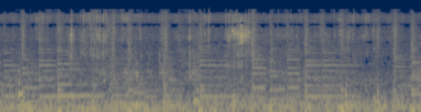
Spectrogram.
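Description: Background music, with onion juice dripping and trickling into a ceramic bowl under it as grated onion is squeezed by hand.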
